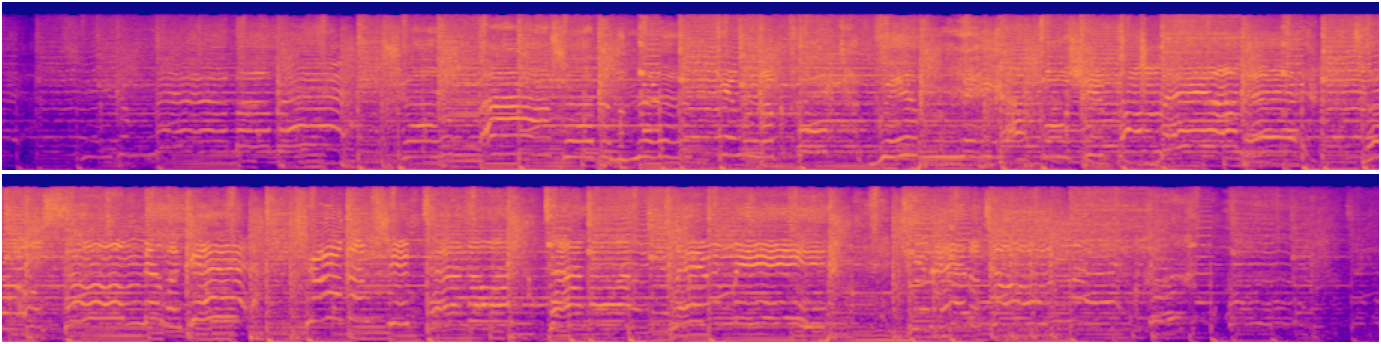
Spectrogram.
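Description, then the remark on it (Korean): A pop song plays on the radio, loud and steady, with a full, bright mix of instruments over a driving rhythmic beat that continues unbroken throughout, with no one talking. “네 그러면 노래 듣고 와서 좀 더 얘기 나눠볼게요.”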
